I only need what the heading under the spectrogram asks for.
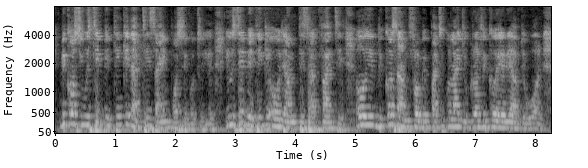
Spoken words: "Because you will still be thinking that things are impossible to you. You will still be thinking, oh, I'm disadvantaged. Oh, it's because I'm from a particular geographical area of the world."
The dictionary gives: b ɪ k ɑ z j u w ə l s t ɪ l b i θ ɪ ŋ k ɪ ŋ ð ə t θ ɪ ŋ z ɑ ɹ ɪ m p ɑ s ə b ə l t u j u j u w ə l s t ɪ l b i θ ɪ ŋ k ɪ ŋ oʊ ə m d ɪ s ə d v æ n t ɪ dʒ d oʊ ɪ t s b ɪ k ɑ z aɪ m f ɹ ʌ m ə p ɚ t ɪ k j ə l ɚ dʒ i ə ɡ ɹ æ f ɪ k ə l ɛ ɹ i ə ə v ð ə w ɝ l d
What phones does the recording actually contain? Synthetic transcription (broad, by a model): b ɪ k ɑ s j u w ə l s t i l b i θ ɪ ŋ k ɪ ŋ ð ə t t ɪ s ɑ ɹ ɪ m p ɑ s ə b ə l t u j u j u w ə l s t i l b i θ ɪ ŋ k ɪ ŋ oʊ ə m d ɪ s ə d v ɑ n t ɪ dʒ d oʊ b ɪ k ɑ s aɪ m f ɹ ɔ m ə p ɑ t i k j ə l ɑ dʒ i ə ɡ ɹ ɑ f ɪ k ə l ɛ ɹ i ə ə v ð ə w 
